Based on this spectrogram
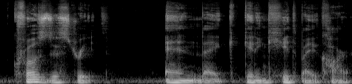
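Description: A man's very deep, low voice with a dark, mellow tone, somewhat breathy, with a French accent. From France. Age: 20s. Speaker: podcast host. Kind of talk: solo monologue podcast, casual and confessional. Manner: rambling, casual, self-deprecating.

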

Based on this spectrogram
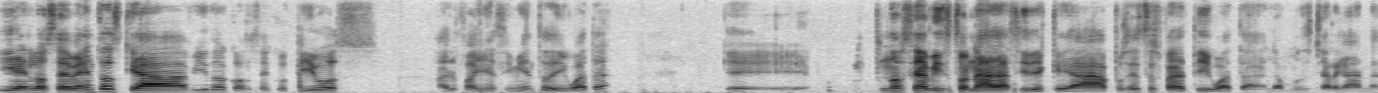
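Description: A normal speaking voice, this man has a fairly high pitch and ordinary pitch variation at a moderate pace. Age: 30s. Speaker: correspondent in Japan. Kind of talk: casual chat.

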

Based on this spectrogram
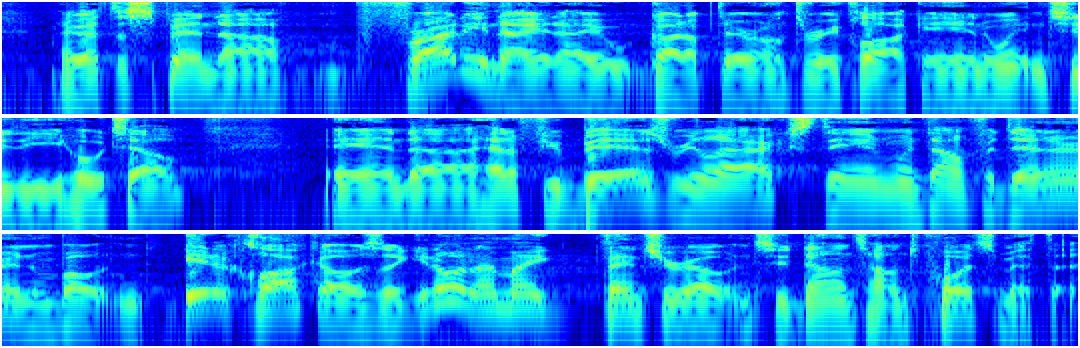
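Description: At a fairly quick pace, a man with a Boston accent speaks in a medium pitch with ordinary pitch variation. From Revere, Massachusetts. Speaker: radio host. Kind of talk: casual chat. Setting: studio.

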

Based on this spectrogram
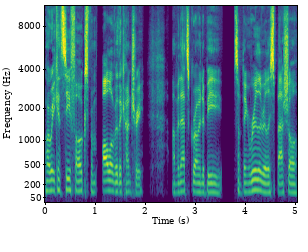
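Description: Very fast and monotone, a man delivers flat speech at a medium pitch in a dry, close sound with no echo. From Germany. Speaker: family physician. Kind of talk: casual interview.

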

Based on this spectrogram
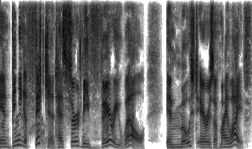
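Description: A man with an American accent, fairly high in pitch with very wide pitch swings, a bright, sharp tone, very even loudness and a fairly slow pace. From US South, Orlando, Florida. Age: 50s. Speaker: leadership consultant and author. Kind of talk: interview.

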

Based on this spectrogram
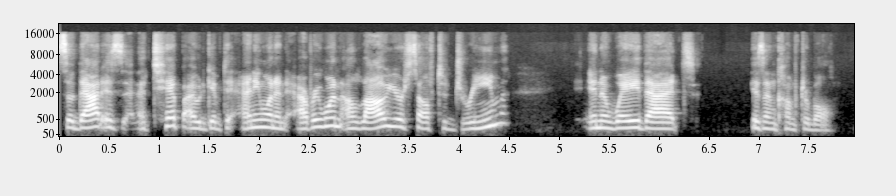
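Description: On a very clean recording with a silent background, a woman of medium pitch speaks with ordinary pitch variation in a dry, close sound with no echo. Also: moderate pace. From US Midwest. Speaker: transformation coach. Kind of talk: interview.

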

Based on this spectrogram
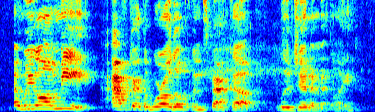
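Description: Over noticeable background noise and audible room echo, a woman talks at a moderate pace and medium pitch with lively intonation. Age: 30s. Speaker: podcast co-host. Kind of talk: casual chat.

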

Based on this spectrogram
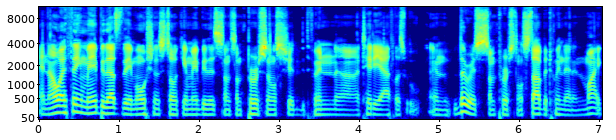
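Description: A man with a medium-pitched voice talks at a very fast pace, his intonation fairly even. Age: 20s. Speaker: podcast host. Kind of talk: casual chat. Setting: studio.

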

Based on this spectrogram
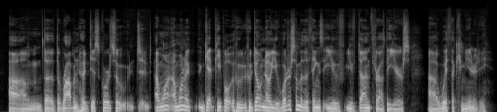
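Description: In a very clean recording with a silent background, a man with a plain, everyday voice talks at a moderate pace with hardly any pauses, using ordinary pitch variation at a fairly low pitch. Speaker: podcast host. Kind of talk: casual chat.

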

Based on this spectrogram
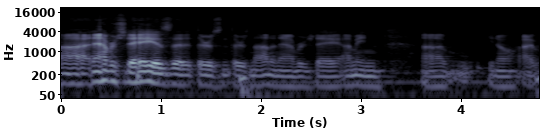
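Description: Talking at a fairly quick pace, a man with a Midwestern US accent has a very deep, low pitch. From western Iowa. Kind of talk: casual interview.

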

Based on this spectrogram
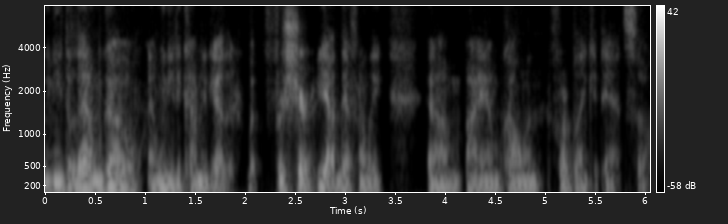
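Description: A man with a very deep, low pitch and an American accent talks at a very fast pace, somewhat breathy. His intonation is monotone and flat, against a quiet background. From Oklahoma, Cherokee and Kiowa communities. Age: 40s. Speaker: novelist. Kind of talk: interview.

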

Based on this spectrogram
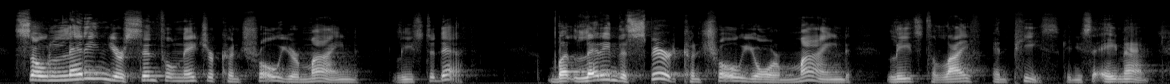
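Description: A man's fairly high voice at a very slow pace, with very wide pitch swings and big swings in loudness. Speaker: preacher. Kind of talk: sermon. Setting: church with congregation. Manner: animated, call-and-response, urging the congregation to shout back; repeats phrases for emphasis, rhythmic and fervent.

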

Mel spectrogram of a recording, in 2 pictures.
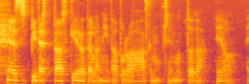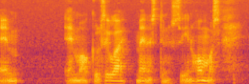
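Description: Noticeable noise sits in the background. A man speaks over it at a fairly quick pace. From Finland, Järvenpää. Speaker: experimental musician. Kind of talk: casual chat. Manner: halting.

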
